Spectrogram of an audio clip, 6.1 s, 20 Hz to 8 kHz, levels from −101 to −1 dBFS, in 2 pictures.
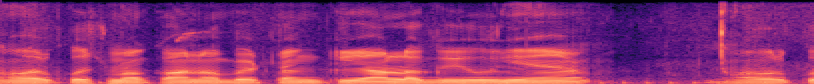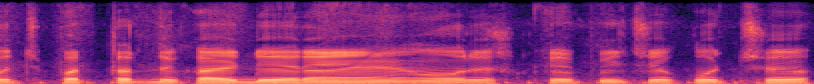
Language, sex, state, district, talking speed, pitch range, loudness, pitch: Hindi, male, Rajasthan, Jaisalmer, 185 wpm, 110-115 Hz, -16 LUFS, 110 Hz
